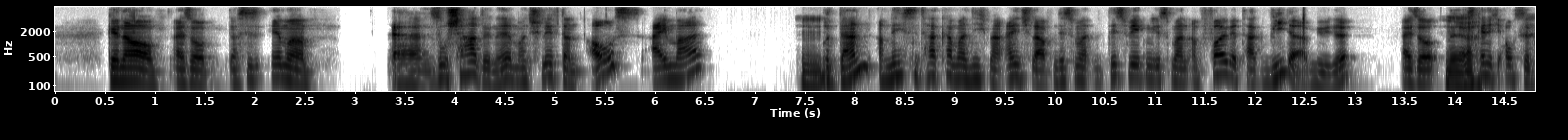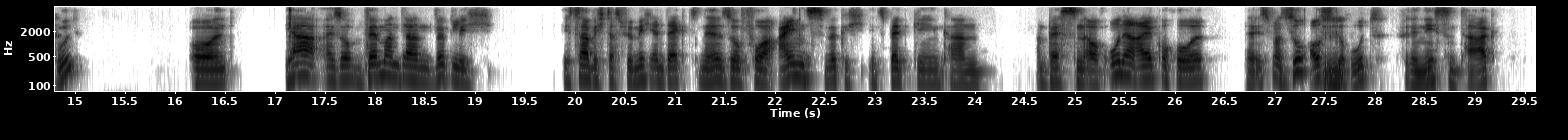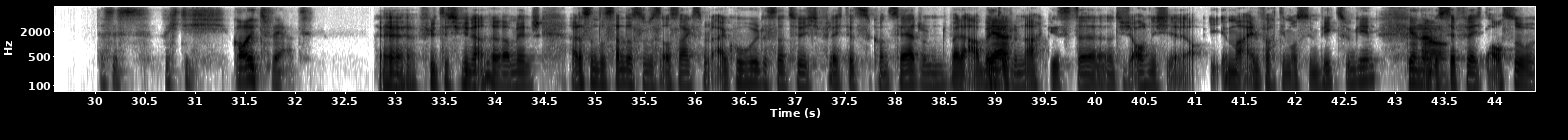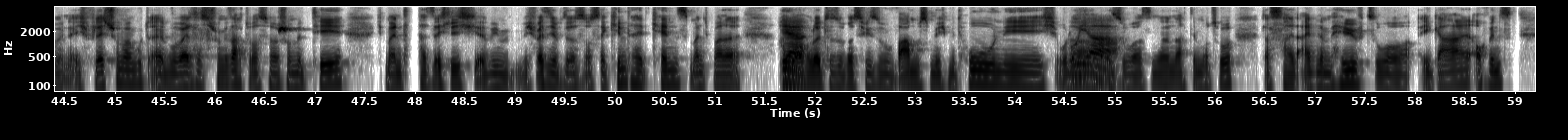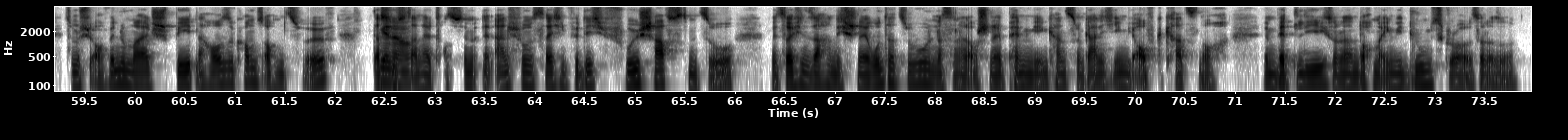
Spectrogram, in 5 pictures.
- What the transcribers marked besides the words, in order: tapping; stressed: "wieder"; other background noise; in English: "doomscrollst"
- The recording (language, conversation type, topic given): German, advice, Warum gehst du abends nicht regelmäßig früher schlafen?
